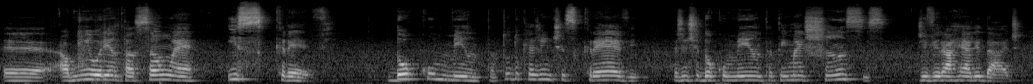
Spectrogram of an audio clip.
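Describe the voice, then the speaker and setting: A woman's voice: medium pitch, measured pace, a little hiss or hum. A woman giving a direct, coaching business talk to restaurant owners, speaking to them familiarly. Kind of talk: live-streamed business advice talk.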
